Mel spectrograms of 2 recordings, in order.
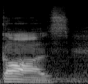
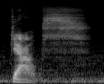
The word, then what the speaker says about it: Gauss: it's actually properly pronounced i pronounce it gauze where i think it's actually pronounced gauss not sure but magnetic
